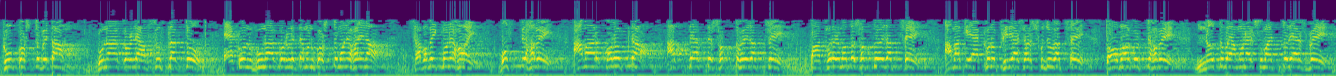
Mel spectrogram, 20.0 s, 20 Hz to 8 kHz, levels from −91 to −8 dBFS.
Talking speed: 140 wpm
